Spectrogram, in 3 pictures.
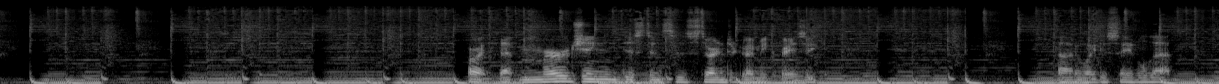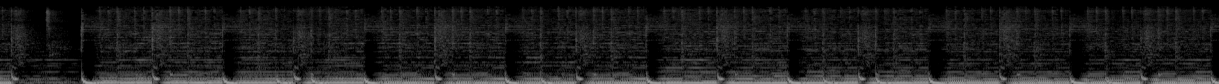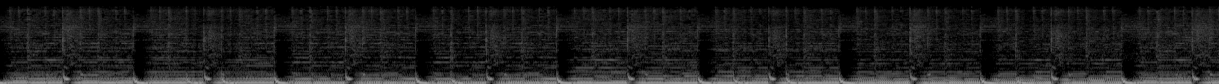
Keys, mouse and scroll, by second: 0.6 s, 1.7 ctrl+z, 2.2 middle click, 3.0 middle click, 7.4 middle click, 9.1 middle click, 14.3 click, 16.4-21.1 drag, 22.1 middle click, 23.3 s, 24.3 ctrl+z, 31.4 middle click, 32.6 middle click, 33.5 shift+middle click, 34.5-36.2 middle drag.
